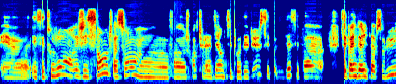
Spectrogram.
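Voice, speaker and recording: A woman's intonation remains fairly even. She talks at a moderate speed. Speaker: psychiatrist studying sexology. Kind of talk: casual interview. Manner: hesitant, thinking aloud.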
